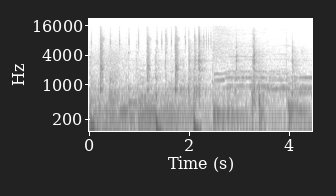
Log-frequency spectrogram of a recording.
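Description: Background music with sustained notes, over light irregular clicks and taps of screwdrivers working screws into a metal junction-box cover.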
